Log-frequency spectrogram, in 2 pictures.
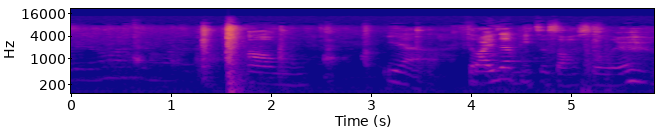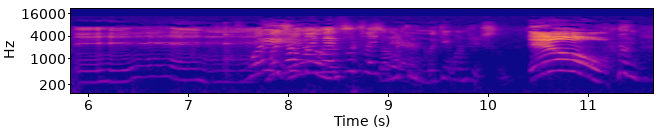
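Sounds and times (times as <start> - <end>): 
room door shutting with a solid thud: 1.3 - 1.9
speech: 3.2 - 11.6.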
